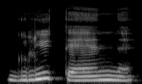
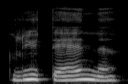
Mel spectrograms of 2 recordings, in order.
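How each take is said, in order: First: The ending has a clearly sounded N consonant. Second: The ending has a clearly sounded N consonant.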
